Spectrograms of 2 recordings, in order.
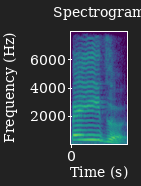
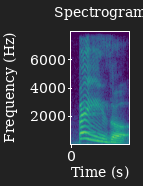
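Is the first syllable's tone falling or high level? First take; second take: high level; falling. First: The first syllable has a high level tone. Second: The first syllable has a falling tone. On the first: It means a cup. The speaker calls it right. "베이즈 이렇게 얘기를 해야 돼요" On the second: It means a quilt. The speaker calls it wrong. "베이즈 이렇게 얘기를 하니까 왜 이불을 달라 그러지?"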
